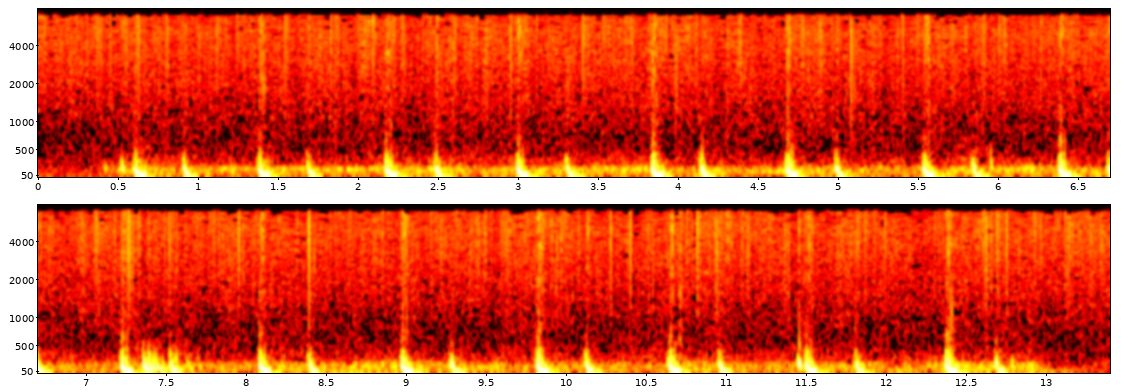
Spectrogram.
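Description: Normal heartbeat heard at the apex of the heart, many regular lub-dub cycles in which the first sound of each beat is longer, louder and lower than the second, over a faint low hum.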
